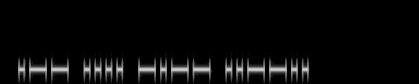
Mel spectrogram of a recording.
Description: Morse code, heard as a keyed tone, about 21 wpm, 700 Hz. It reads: WHY?
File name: practice / 22wpm / Sentences with 4-Word Phrases - 22wpm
